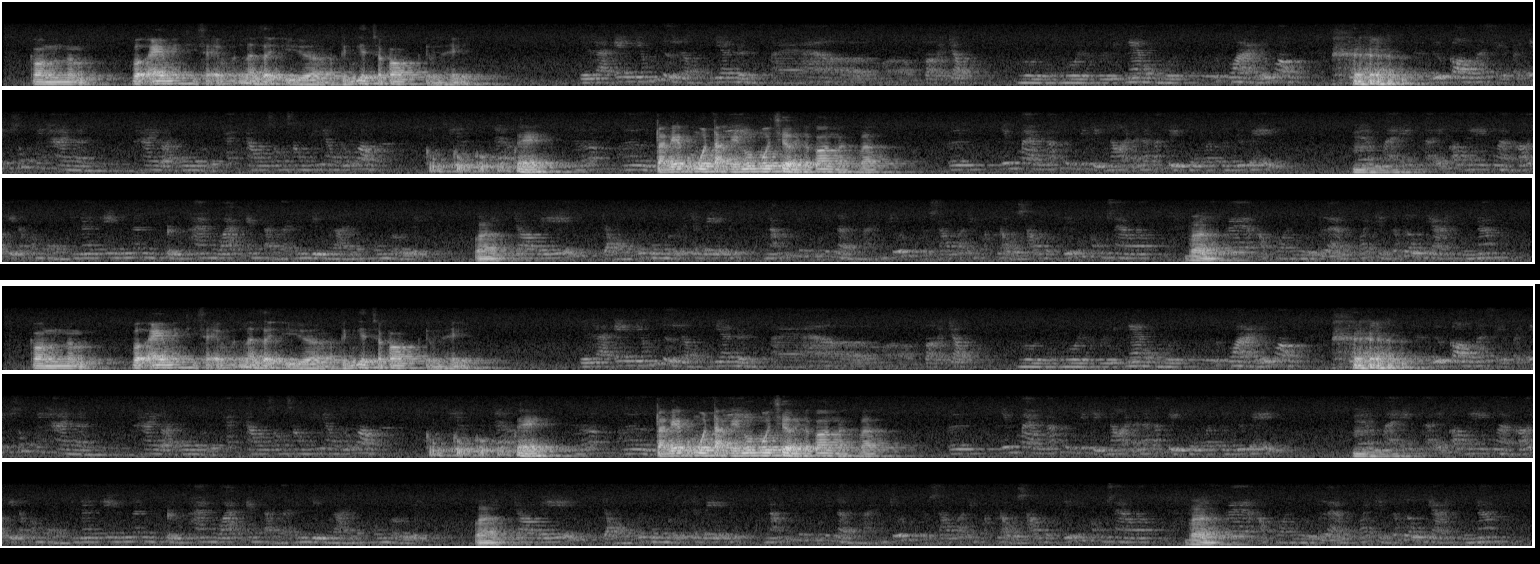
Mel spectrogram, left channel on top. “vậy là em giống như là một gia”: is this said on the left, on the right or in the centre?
Left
